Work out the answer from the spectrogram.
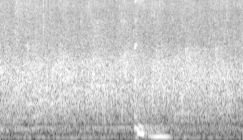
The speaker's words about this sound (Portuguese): Pode aplaudir Jesus, dá glória a Deus.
